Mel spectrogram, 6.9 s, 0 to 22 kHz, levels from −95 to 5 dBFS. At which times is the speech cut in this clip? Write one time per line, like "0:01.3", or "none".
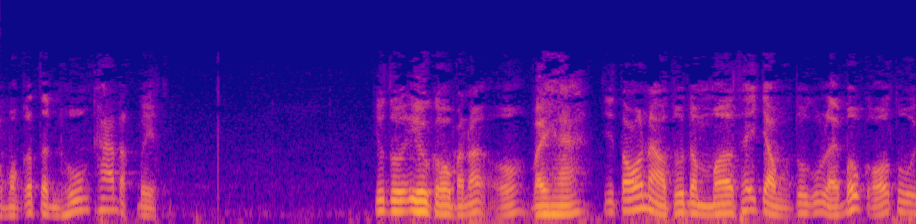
0:03.4
0:04.4

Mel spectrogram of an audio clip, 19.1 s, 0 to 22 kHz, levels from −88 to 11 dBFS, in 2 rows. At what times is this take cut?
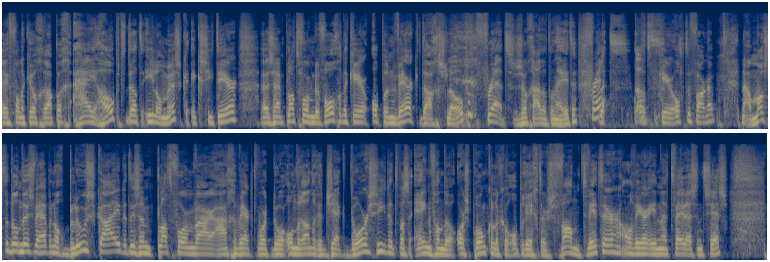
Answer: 0:05.9
0:07.9

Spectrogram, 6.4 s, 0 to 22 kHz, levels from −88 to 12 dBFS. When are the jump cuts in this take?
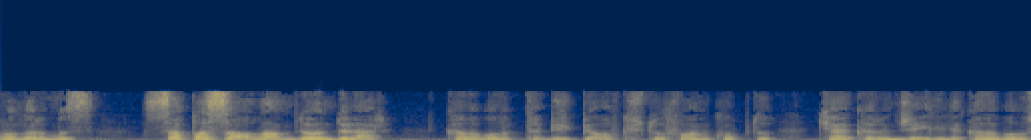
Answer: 0:02.7

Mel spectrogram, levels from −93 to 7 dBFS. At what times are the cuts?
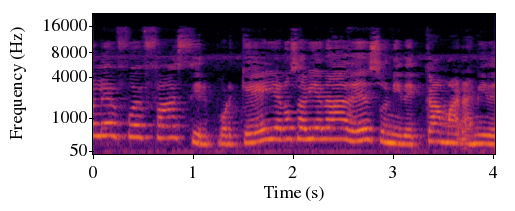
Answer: none

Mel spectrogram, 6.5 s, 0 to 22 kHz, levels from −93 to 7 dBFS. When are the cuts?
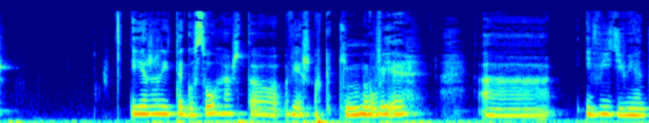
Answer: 0:01.2
0:04.7

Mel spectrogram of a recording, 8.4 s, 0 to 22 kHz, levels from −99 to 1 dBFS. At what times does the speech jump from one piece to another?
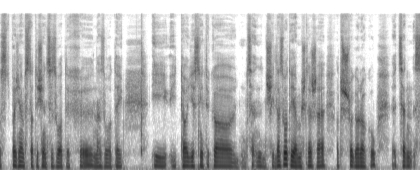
none

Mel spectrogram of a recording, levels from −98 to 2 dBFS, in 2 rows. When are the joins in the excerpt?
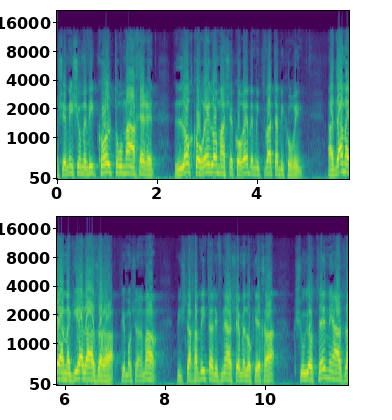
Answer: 0:07.1

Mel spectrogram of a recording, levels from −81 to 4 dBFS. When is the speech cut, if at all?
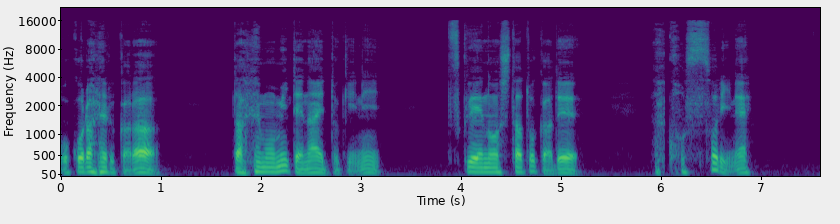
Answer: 0:06.0

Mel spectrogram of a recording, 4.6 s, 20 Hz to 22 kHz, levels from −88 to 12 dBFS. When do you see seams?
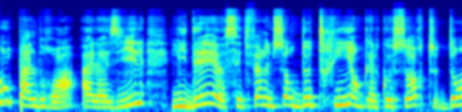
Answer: none

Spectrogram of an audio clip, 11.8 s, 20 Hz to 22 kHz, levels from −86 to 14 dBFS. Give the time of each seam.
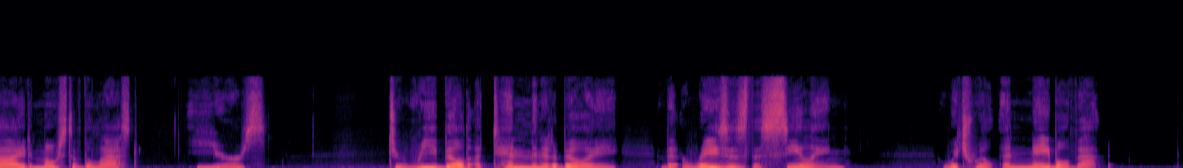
none

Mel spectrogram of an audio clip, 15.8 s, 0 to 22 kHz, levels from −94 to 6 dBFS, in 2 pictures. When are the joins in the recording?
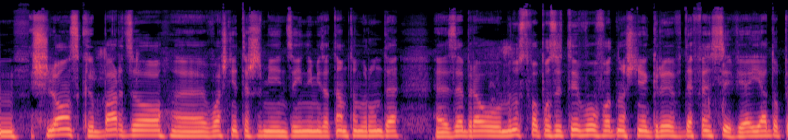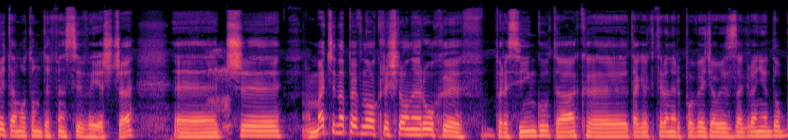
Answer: none

